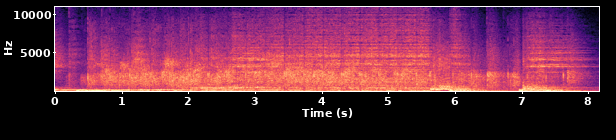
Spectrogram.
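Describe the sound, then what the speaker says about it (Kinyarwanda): Church congregation applauding loudly and continuously, with heavy thumps and a low drone underneath, fading toward the end. "Reka tumukomere amashyi menshi"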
